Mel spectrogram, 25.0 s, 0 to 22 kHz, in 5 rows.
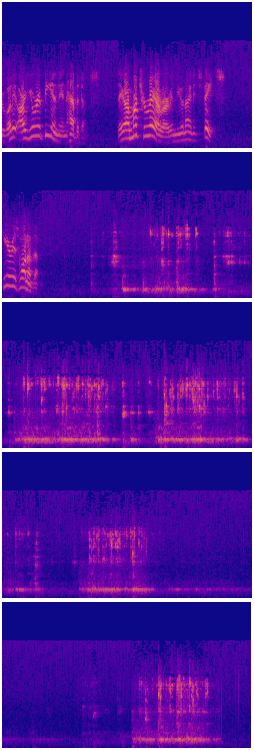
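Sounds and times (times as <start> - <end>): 
speech: 0.0 - 5.9, 6.8 - 8.3
water gurgling and sloshing through an ordinary pipe: 6.2 - 24.6.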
